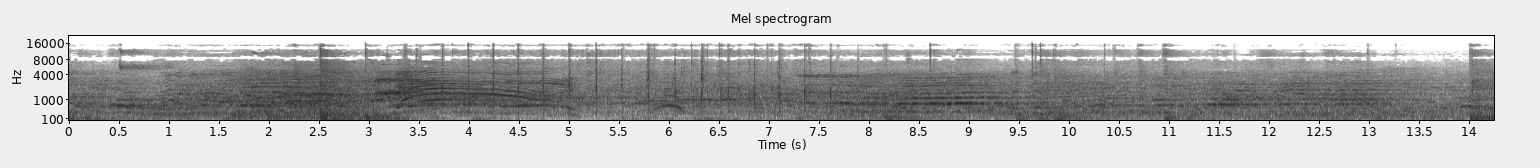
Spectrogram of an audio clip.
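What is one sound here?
A crowd of young spectators chatters and cheers in a large echoing hall.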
